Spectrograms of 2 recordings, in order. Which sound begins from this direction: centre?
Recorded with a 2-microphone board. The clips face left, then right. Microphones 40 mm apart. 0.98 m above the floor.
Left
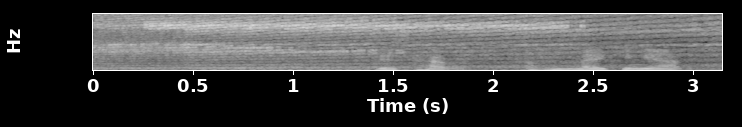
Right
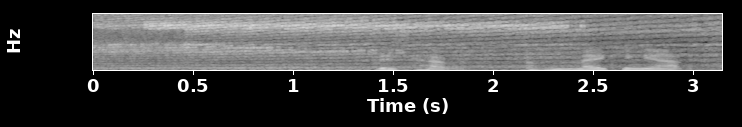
A drone, at 0.0 s.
